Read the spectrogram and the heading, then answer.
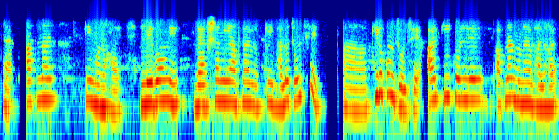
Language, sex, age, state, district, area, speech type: Bengali, female, 18-30, West Bengal, Darjeeling, rural, conversation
